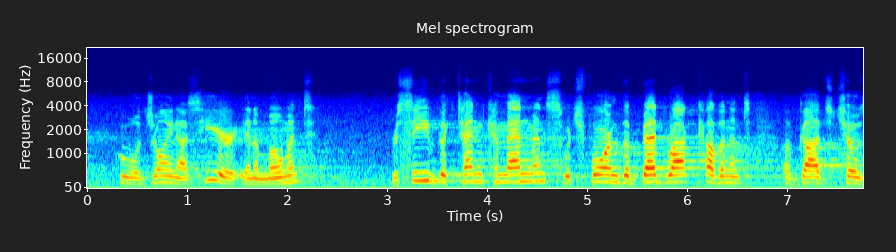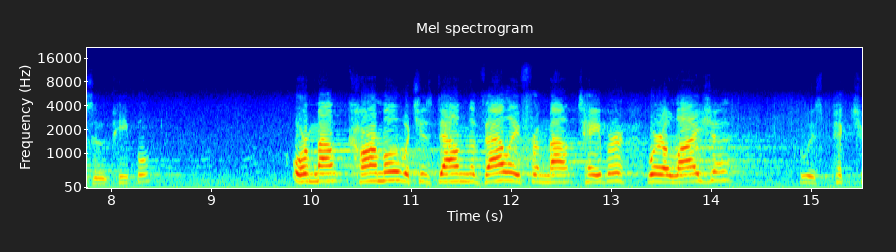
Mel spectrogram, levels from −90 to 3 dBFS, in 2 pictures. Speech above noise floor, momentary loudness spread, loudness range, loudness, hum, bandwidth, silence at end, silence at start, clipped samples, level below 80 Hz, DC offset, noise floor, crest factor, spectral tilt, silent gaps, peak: 28 dB; 15 LU; 8 LU; -20 LUFS; none; 6.2 kHz; 0 s; 0.3 s; under 0.1%; -56 dBFS; 0.5%; -48 dBFS; 18 dB; -7.5 dB/octave; none; -4 dBFS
